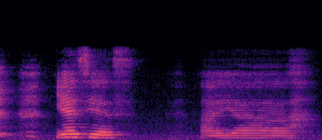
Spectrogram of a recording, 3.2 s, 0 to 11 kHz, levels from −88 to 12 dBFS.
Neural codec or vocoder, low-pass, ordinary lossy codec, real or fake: none; 7.2 kHz; none; real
